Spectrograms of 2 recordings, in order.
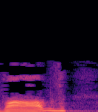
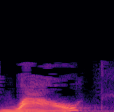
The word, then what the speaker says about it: Vav: Sometimes it's pronounced as Vav. I prefer the pronunciation as Wow.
